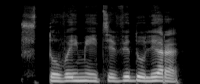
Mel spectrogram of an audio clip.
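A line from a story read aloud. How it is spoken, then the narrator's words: Man's growl. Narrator (Russian): мужчина прорычал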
